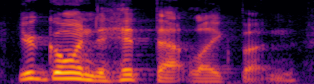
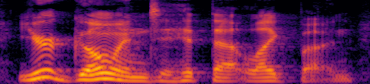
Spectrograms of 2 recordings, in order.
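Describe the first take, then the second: First: Going to is said as two words, final g dropped. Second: Going to is said as two words, final g dropped.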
